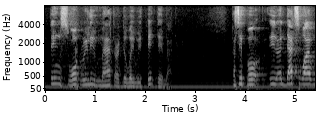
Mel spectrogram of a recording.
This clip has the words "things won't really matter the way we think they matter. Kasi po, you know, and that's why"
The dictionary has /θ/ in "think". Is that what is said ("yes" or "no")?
yes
